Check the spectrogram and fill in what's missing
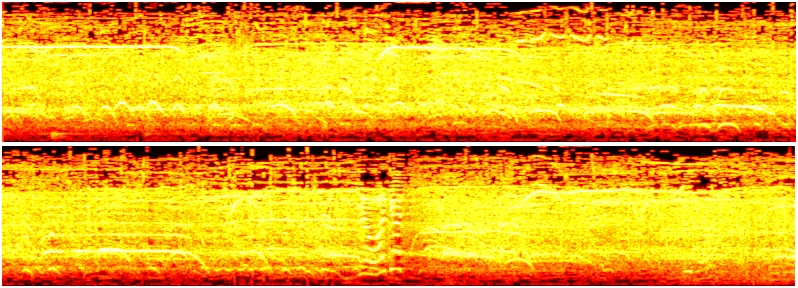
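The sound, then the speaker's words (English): A large concert audience roars with sustained cheering, whistles and high whoops after a band's set, a dense, loud wash of many voices that keeps going steadily for the whole stretch with no pause. “And as you can tell, the crowd really does enjoy the music”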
